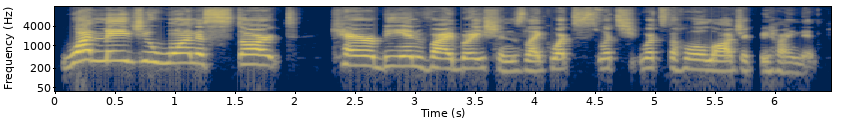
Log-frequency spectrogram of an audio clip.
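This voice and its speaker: A woman hosts a casual talk show interview, chatty and loose, with frequent fillers. Her voice sits in a mid-range pitch. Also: a little slow, bright, forceful tone, dry recording.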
